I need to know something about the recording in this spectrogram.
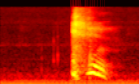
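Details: A single sharp, breathy sneeze after a faint soft sound in a quiet room, amid cooing and smiling.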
